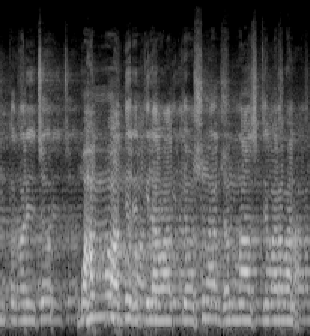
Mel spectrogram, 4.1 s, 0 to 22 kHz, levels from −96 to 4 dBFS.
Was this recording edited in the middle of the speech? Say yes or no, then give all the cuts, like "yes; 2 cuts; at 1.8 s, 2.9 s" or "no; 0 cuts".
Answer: no; 0 cuts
